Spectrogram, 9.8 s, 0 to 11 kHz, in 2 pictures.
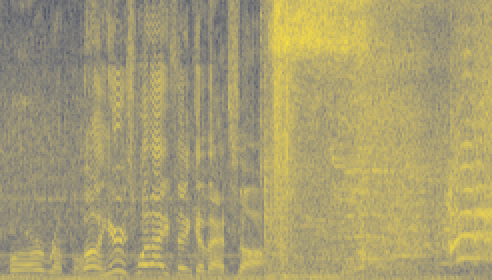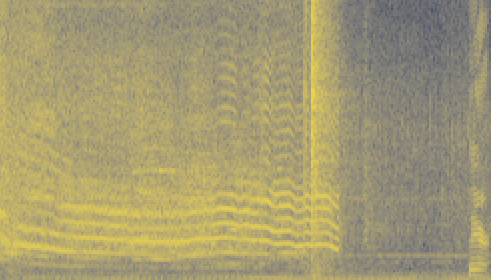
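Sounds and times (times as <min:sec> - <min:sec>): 
speech: 0:00.1 - 0:04.0, 0:09.6 - 0:09.8
brief sharp cry: 0:02.7 - 0:08.5
long high-pitched human scream: 0:04.4 - 0:08.5.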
